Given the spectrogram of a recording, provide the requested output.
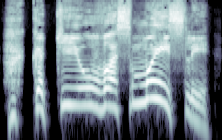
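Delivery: high, slow squeal of delight. A narrator's reading. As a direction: shriek with rapture. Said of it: "взвизгнула в восторге Лиза".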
